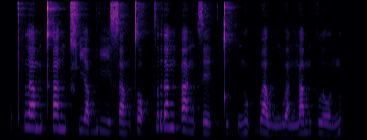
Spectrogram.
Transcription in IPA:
pʰla˧mkʰa˧nt͡ɕʰi˩˦a̯ biː˨˩sa˩˦mtɔ˦˥ʔkra˥˩ŋ ʔa˧ŋseː˨˩k̚tu˨˩k̚ nu˥˩ʔba˨˩wŋu˨˩a̯ ŋa˧mklo˩˦n

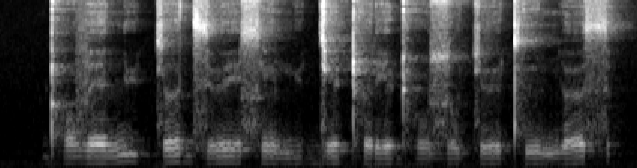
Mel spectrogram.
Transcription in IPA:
ɖʱɔvɛny cə d͡zøe̯ɬẽ myɟeʈʰə ɾeɖʱo ɮocøcʰĩ ɲœs

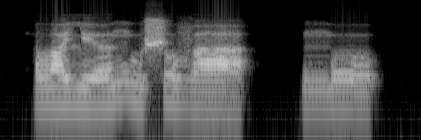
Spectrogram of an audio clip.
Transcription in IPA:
lˠɛlʲəː ŋu ʃova | ŋ͡mo

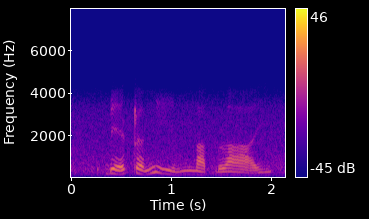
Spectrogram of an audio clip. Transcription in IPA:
ɓe˨˩˦ʈə˨˩˦ŋ ɣi˨˩˨mna˨˩t̚ɹaː˨˩˨j

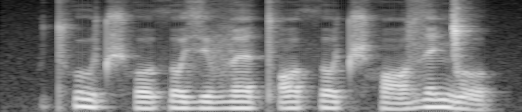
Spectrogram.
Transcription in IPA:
tʰut͡ʃʰoθozʲo vɛtʼɔθo t͡ʃʰɔzeŋ͡ǀo

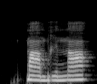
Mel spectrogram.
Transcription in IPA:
k͡pã˨bi˨nã˧

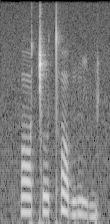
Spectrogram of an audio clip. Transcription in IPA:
ɒǀo tʰɒbmib

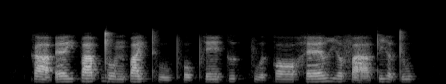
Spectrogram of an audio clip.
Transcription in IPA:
kaː˧˩ʔɛː˧jpaː˧˥p̚ doː˧npa˧˥jt̪ʰuː˩pʰo˧˩ pʰeː˧kɯː˧˥k̚fu˩˧ə̯kɔː˧ hɛː˧˥ʋi˧ə̯faː˩˧ t̪i˥˨ə̯t̪u˥˨p̚

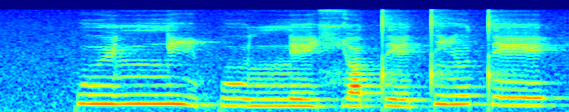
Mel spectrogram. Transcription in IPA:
pu˦y̯lːi˦˨ pu˨ lːe˨çɒ˨te˨ tĩ˦u̯te˦

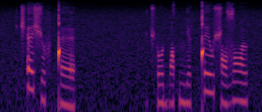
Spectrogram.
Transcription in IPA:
t͡ʃʼɛ˦ʃɵ˨fǃɛ˨ | t͡ʃʼo˨bʲɵ˨tˤ nʲɵ˨ǃe˦u̯ʃɵ˨ zˤɵ˦

